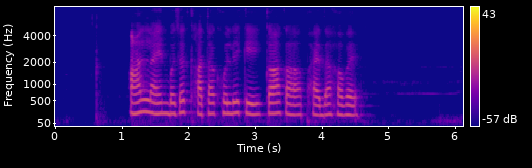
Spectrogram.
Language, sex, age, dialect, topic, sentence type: Chhattisgarhi, female, 18-24, Western/Budati/Khatahi, banking, question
